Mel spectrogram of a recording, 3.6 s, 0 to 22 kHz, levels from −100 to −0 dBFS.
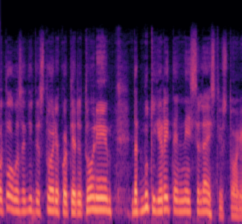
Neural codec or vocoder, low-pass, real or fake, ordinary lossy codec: codec, 32 kHz, 1.9 kbps, SNAC; 14.4 kHz; fake; Opus, 64 kbps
